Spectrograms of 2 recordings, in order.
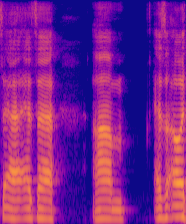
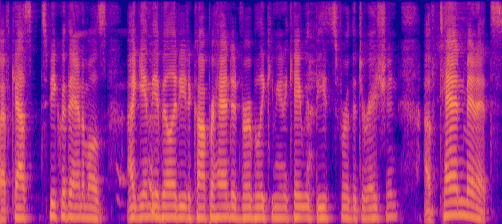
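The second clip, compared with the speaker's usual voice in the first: plain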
